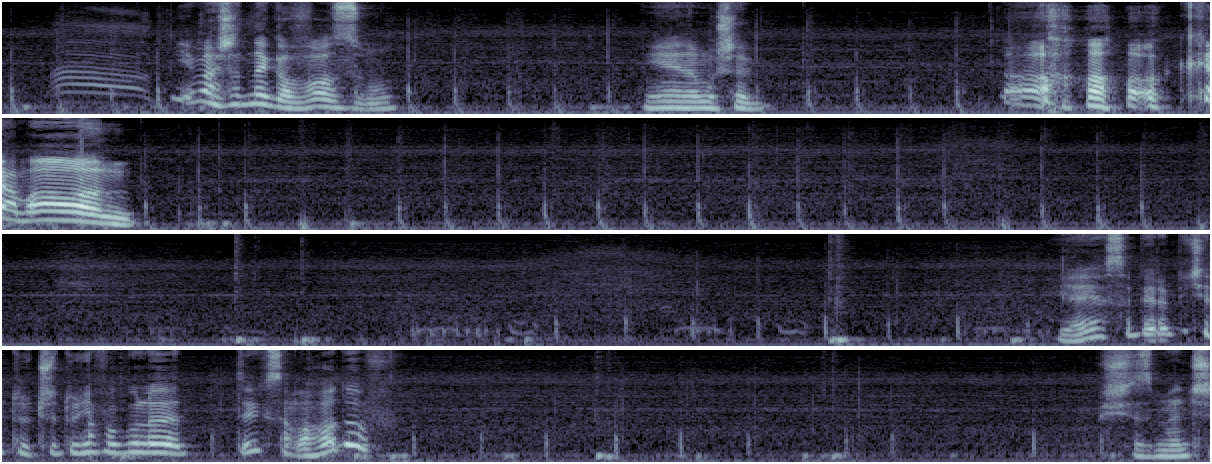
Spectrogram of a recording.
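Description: Quick footsteps run on pavement.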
